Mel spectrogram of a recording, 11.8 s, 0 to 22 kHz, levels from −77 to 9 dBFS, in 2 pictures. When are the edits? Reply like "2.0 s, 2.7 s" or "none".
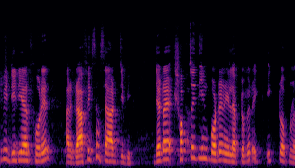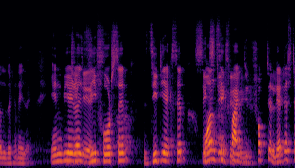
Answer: none

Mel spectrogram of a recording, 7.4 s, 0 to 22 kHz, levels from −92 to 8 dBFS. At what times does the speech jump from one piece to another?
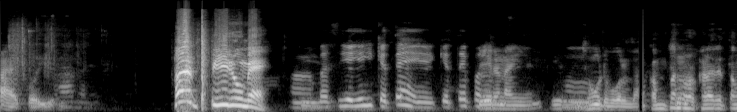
6.5 s

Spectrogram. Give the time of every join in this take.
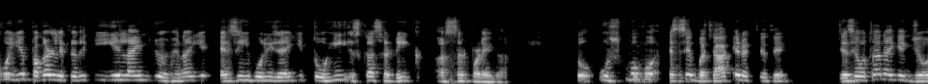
none

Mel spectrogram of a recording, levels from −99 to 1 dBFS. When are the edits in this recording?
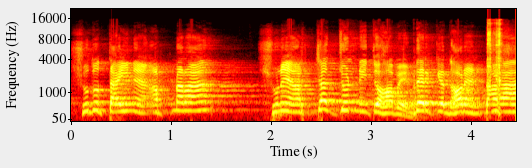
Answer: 3.4 s

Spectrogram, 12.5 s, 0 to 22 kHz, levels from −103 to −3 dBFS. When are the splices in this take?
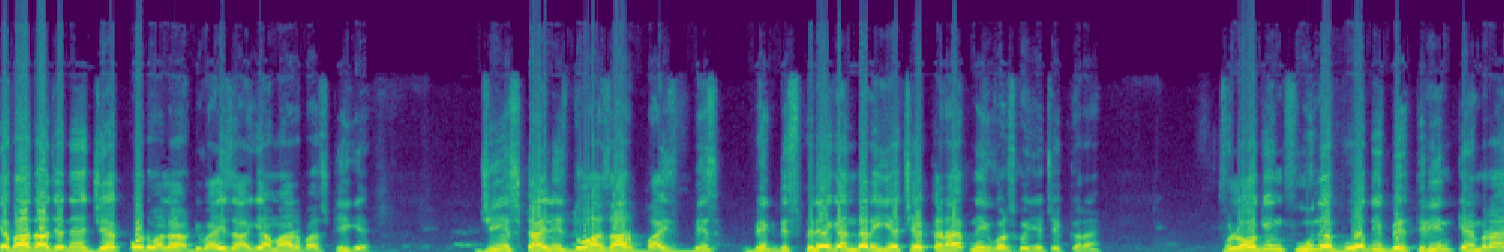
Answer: none

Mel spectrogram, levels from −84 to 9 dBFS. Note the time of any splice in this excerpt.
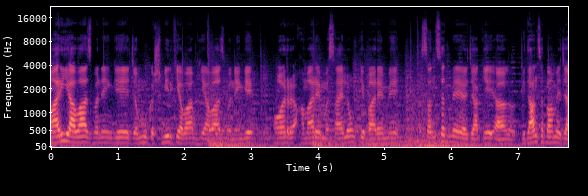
none

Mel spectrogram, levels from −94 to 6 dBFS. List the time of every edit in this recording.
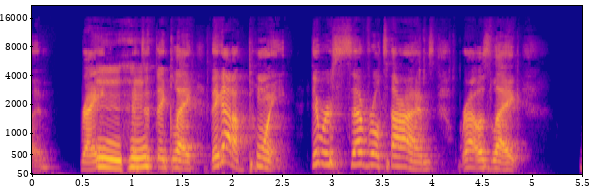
2.7 s, 4.2 s

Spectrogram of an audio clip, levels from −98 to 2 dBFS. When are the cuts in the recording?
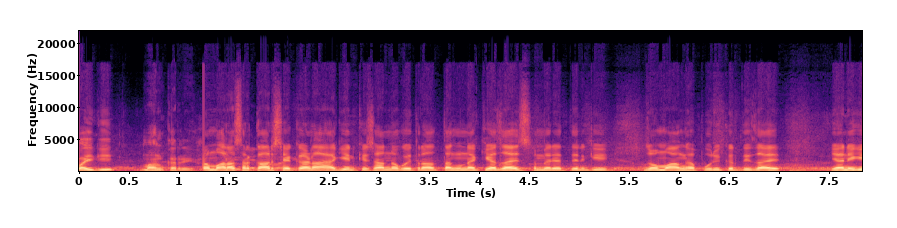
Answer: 1.2 s

